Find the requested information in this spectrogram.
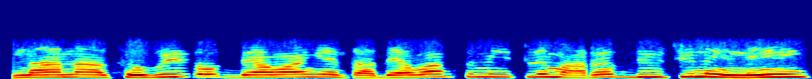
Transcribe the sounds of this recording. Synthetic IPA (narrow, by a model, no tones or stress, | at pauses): nanasəɡɭiːlok̚d̪aʋãɡɛ̃t̪ad̪aʋãk̚t̪um̤iːt̪lĩm̤aɾək̚d̪iwt͡ɕinaini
